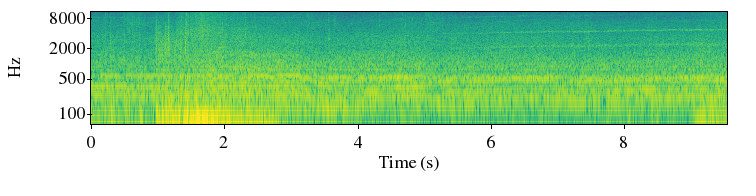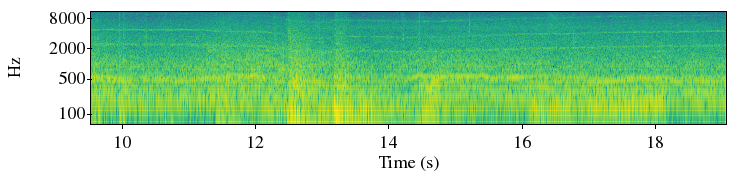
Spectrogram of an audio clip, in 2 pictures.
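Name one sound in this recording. A race car engine roars and shifts gears as it accelerates.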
